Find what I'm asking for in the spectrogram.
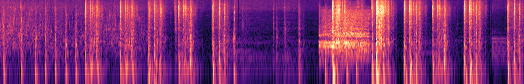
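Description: Video game horse hooves clip-clopping in quick rhythmic bursts as the horse rides across the countryside, a close, crisp series of hoofbeats with a louder rustling stretch midway and short pauses between runs.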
